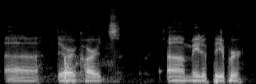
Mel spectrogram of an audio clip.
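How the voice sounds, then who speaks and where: A man co-hosting a casual livestream, talking to chat in a hesitant, low-key way. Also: level tone, moderate pace, highs cut off. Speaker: livestream co-host.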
